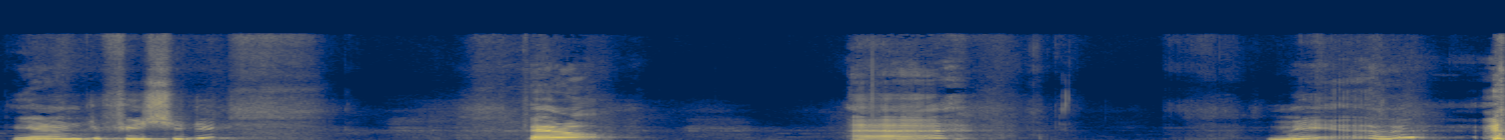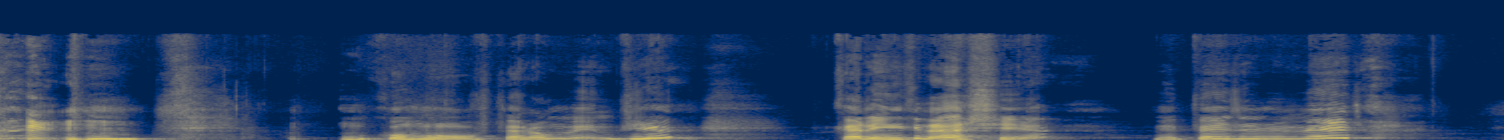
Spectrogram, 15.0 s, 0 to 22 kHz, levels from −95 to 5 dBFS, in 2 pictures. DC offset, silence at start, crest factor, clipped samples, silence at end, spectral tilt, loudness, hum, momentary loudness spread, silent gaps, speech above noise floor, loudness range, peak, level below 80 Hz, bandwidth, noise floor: under 0.1%; 0.05 s; 24 dB; under 0.1%; 0.55 s; -5 dB/octave; -22 LUFS; none; 18 LU; none; 52 dB; 7 LU; 0 dBFS; -70 dBFS; 17 kHz; -74 dBFS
